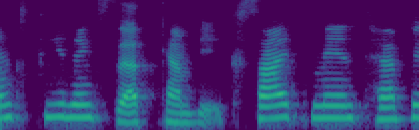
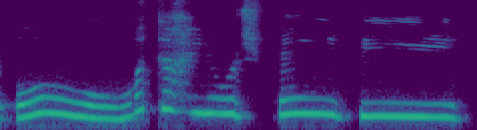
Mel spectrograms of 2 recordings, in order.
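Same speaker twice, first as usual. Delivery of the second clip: slow, drawn-out amazement, a bit higher; amazed exclamation; 4 semitones higher, slower than usual. Shown as a demonstration. Teacher showing surprise for an exclamation, slow amazed. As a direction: stretch it out in wonder. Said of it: "All of these are exclamation sentences".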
